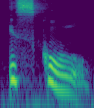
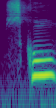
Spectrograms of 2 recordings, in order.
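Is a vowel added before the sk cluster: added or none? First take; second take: added; none. First: A vowel is added before the sk cluster. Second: The word starts directly with the sk cluster.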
